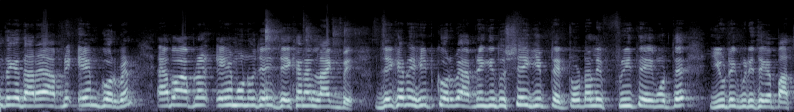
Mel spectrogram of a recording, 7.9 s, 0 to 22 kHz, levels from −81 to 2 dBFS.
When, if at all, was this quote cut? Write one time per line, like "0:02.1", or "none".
none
